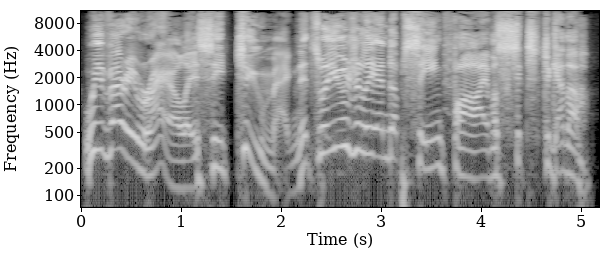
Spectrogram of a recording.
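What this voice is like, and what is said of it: Attempted London accent. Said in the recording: “I'm doing an accent because this is London, but I don't know a London accent”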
